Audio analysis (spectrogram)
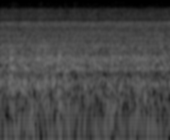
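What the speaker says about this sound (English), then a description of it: "Yeah, she derailed." Steam train rumbling and hissing through a curve in a railroad simulation game, a steady, dense wash of rolling noise and steam with no pause, close and continuous as the locomotive leaves the rails.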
